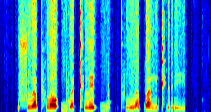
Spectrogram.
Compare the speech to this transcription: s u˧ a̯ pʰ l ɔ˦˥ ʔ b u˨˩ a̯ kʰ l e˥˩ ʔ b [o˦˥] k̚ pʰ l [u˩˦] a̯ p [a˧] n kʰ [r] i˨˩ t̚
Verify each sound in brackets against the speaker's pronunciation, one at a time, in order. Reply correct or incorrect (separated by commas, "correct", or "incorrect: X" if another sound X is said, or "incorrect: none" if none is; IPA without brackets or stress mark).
incorrect: o˨˩, correct, incorrect: a˦˥, correct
